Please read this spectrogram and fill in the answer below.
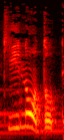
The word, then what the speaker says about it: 音符: こちらはですね、キーノートっていうのは音符って書いてキーノートと読みます。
